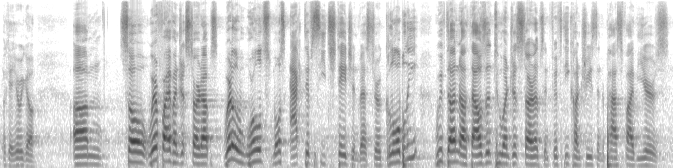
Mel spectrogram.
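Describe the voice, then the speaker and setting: A man in his thirties from Malaysia, giving a casual, energetic keynote on a conference stage with filler words and restarts. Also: on the high side, normal speed. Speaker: keynote speaker, investor. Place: conference stage before an audience.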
